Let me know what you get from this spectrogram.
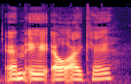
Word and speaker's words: Malik: So in January of 2017, Stephen Malik, I think that's how you say his name, M A L I K. – Yeah, it's Malik.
